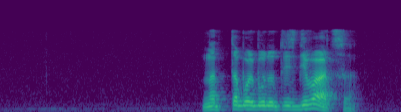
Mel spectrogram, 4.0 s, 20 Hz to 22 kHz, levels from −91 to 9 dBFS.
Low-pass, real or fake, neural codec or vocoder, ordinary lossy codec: 7.2 kHz; real; none; none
